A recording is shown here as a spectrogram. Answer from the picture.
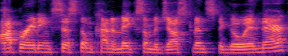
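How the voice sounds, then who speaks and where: His fairly high voice has a bright, sharp tone. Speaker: technical trainer. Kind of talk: tutorial. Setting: live online training.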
